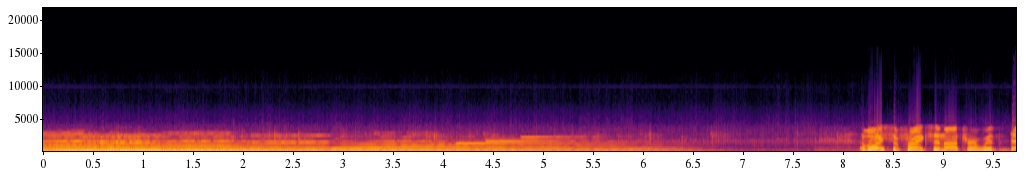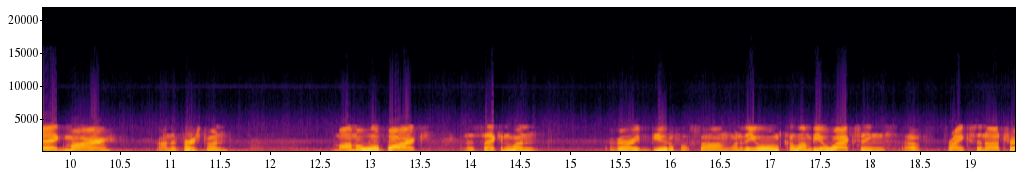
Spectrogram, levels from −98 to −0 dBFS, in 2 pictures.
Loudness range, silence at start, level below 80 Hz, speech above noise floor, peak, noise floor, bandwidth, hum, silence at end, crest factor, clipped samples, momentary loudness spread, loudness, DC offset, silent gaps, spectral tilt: 7 LU; 0 s; -60 dBFS; 30 dB; -6 dBFS; -50 dBFS; 5.8 kHz; none; 0 s; 16 dB; under 0.1%; 13 LU; -21 LUFS; under 0.1%; none; -8 dB/octave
